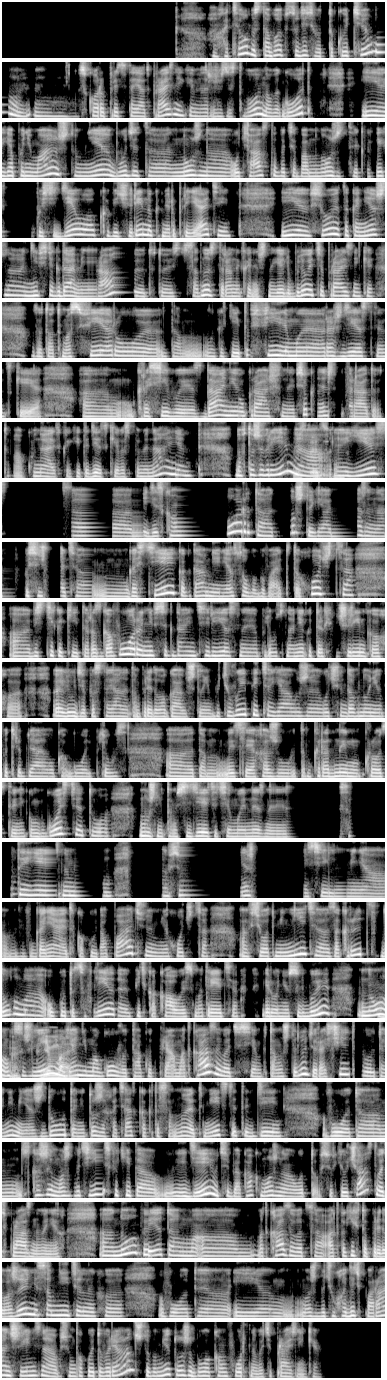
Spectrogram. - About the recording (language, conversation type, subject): Russian, advice, Как участвовать в праздниках, не чувствуя принуждения и вины?
- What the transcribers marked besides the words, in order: distorted speech; tapping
